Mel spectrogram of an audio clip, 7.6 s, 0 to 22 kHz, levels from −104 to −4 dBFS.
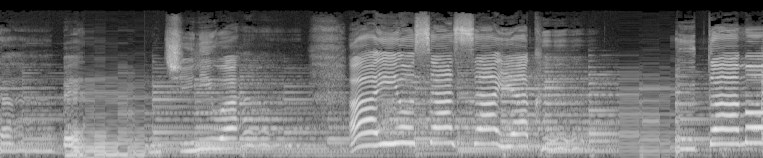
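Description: From 0.72 to 1.44 s and again from 6.19 to 6.79 s there is robotic sound from repeated short buffers, most likely because new audio stopped arriving in time and playback kept looping its last short chunk. In both stretches essentially none of the original material gets through. The loop repeats at about 93.8 Hz, which fits a chunk roughly 10.7 ms long, so the sound collapses into a rigid, metallic buzz fixed at that pitch.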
